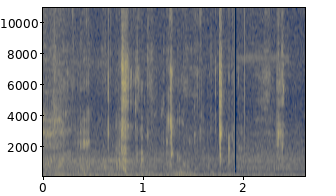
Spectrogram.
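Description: Someone biting and chewing soft, slow-stewed pig trotters at a rural family meal: close, faint wet chewing and gnawing with occasional small crunchy bites over low room noise.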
